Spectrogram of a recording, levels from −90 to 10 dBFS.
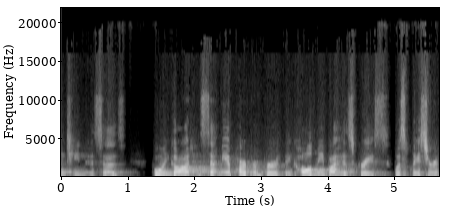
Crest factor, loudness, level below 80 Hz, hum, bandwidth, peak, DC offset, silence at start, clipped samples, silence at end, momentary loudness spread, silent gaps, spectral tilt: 16 dB; -18 LUFS; -82 dBFS; none; 20 kHz; -2 dBFS; under 0.1%; 0 s; under 0.1%; 0 s; 13 LU; none; -2.5 dB/octave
